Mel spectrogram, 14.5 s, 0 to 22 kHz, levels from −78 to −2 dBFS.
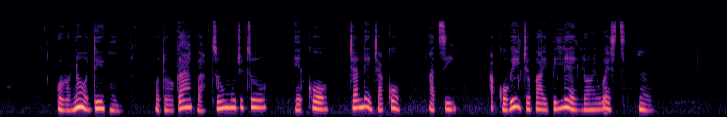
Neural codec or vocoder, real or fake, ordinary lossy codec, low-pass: none; real; none; none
